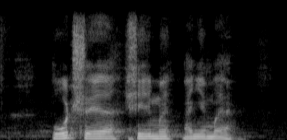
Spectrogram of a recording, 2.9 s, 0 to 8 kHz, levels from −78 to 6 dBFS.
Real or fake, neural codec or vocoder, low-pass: fake; codec, 44.1 kHz, 7.8 kbps, Pupu-Codec; 7.2 kHz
